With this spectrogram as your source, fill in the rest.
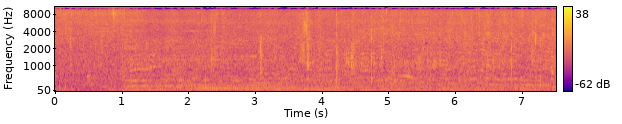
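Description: Feet splash through shallow water on a street.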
